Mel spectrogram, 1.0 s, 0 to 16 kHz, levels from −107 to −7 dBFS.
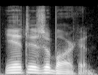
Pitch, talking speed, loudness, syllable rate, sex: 110 Hz, 245 wpm, -15 LUFS, 5.8 syllables/s, male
